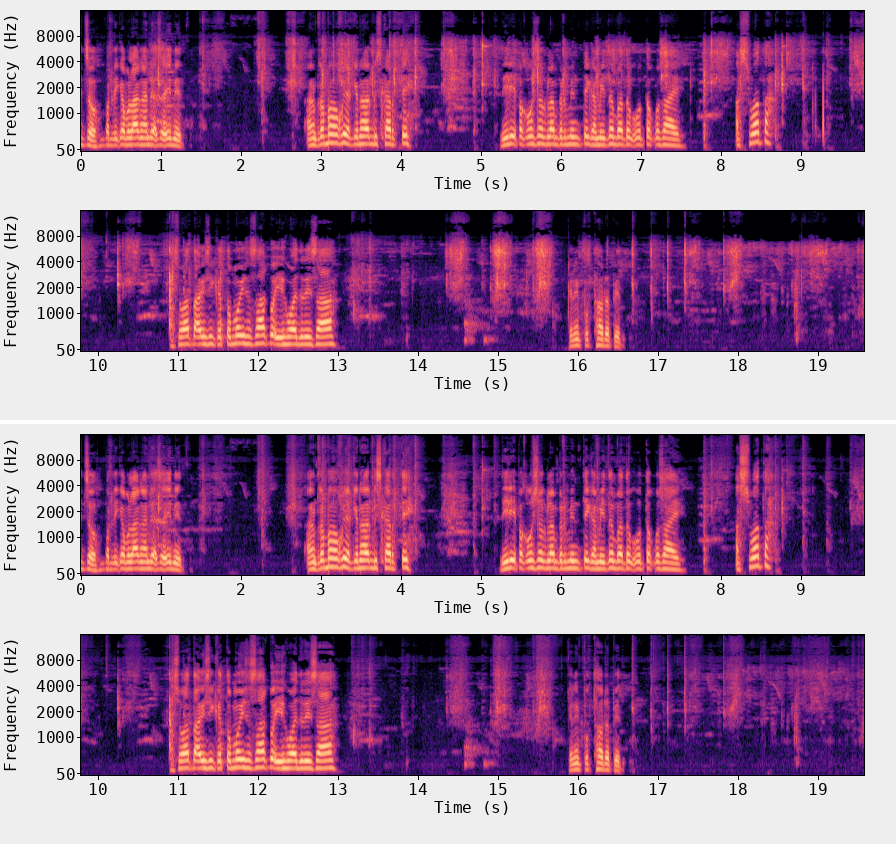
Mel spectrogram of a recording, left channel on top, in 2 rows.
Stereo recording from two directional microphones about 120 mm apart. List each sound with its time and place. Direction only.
0.4 s speech: 35° right (ahead or behind)
2.8 s speech: 35° right (ahead or behind)
5.3 s speech: 70° right (ahead or behind)
5.9 s speech: 90° right
6.2 s speech: 55° right (ahead or behind)
11.0 s speech: 55° right (ahead or behind); by 13.0 s 80° right
14.4 s rub: 30° left (ahead or behind)
16.2 s speech: 55° right (ahead or behind)
17.7 s music: 20° left (ahead or behind)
